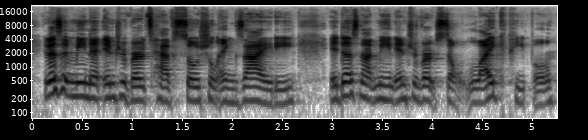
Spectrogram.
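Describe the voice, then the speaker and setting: A woman with a lowish, slightly bright voice hosts a casual explanatory talk as a small business technology educator. A lingering cough leaves her voice a little shaky, and she makes her points emphatically, full of opinion.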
